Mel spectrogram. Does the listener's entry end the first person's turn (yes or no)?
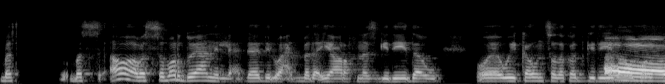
yes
